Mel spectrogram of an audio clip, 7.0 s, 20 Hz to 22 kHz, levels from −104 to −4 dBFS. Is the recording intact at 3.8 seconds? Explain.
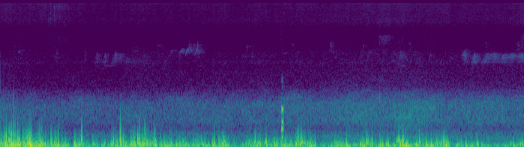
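No. Damaged data in a compressed stream hits from 3.76 to 3.78 s. The decoder misreads the corrupted frames and loses sync, producing a brief blip.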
